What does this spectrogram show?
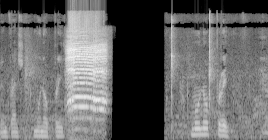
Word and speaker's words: Monoprix: The correct pronunciation in French, Monoprix.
